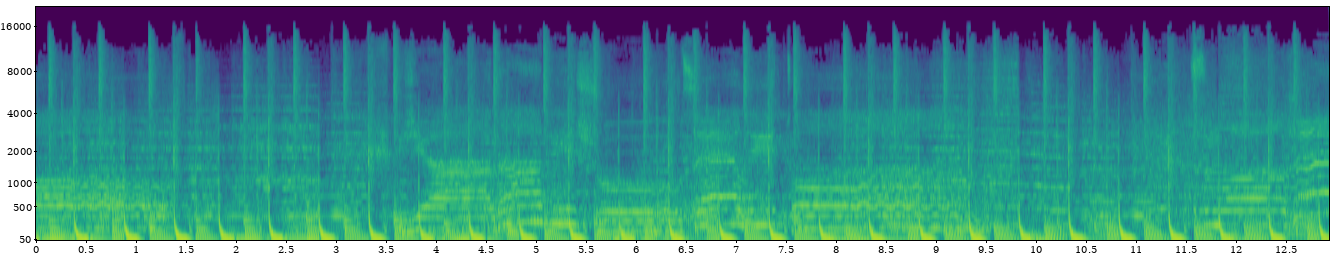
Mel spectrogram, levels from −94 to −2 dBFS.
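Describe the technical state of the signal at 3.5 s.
At 3.5 s the signal is intact, with no audible fault at that point.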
